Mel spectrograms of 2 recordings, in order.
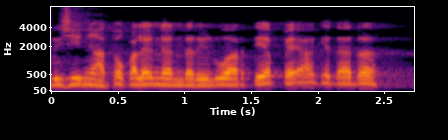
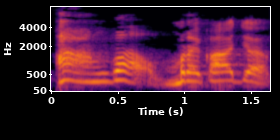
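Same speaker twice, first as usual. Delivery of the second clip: dismissive denial; 6 semitones higher, 4 dB louder than usual. Retold or imitated. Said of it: "orang banyak ngomong".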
